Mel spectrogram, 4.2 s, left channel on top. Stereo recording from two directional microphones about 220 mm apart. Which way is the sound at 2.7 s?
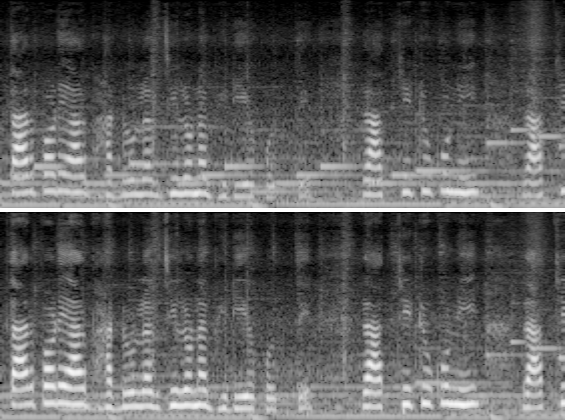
20° right (ahead or behind).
